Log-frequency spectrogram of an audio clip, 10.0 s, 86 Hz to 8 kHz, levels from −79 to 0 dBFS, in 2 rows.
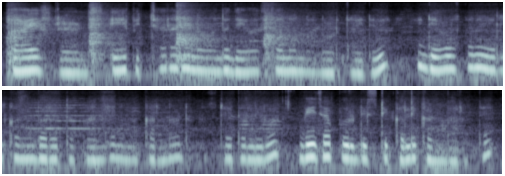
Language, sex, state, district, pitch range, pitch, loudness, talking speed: Kannada, female, Karnataka, Bijapur, 185-210 Hz, 195 Hz, -19 LUFS, 145 wpm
